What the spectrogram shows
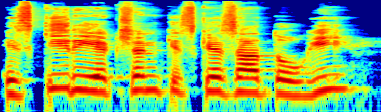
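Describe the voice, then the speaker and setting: Emphatic male teacher, smooth voice. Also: extremely high pitch, fairly even intonation, normal speed. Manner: emphatic, keeps repeating key points and asking the class questions. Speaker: chemistry teacher. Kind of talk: exam-focused classroom lecture.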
